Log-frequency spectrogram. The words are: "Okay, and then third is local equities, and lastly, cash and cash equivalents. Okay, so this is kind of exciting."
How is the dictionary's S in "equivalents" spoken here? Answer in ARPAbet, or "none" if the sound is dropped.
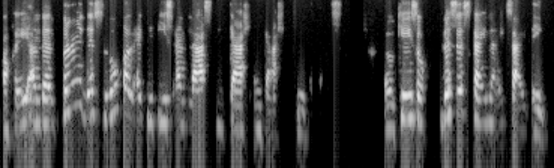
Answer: none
